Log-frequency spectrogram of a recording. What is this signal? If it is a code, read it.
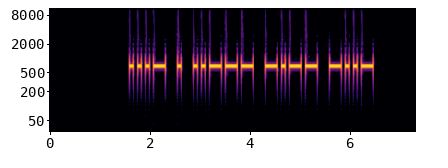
Morse code, heard as a keyed tone, about 14 wpm, 700 Hz. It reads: VE2YX
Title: DXCC-100 Call Signs - 5 Characters - Repeated 2x - 15wpm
